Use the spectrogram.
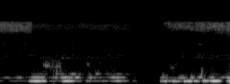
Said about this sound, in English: Oh, we hear another bee coming in.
